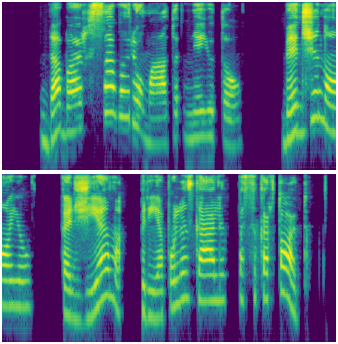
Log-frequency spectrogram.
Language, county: Lithuanian, Tauragė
